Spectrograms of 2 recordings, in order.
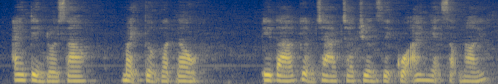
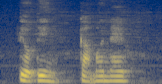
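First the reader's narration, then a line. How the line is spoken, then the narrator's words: Hoarse voice. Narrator (Vietnamese): Mạnh Tưởng giọng khàn khàn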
